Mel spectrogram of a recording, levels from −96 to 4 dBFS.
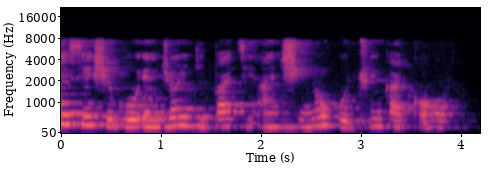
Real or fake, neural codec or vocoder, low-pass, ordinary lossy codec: real; none; none; none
